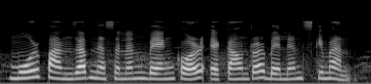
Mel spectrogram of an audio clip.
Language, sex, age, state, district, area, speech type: Assamese, female, 18-30, Assam, Majuli, urban, read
